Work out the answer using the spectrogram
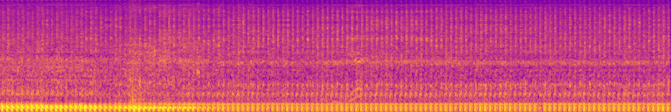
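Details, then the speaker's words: ATC three-wheeler single-cylinder, choke on at start: steady light ticking at idle in time with the engine, present for about four years; loose cam chain tension, stopped after tightening the tensioner. "But it's just that darn ticking noise. I don't know what it is, and I'm afraid of it."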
